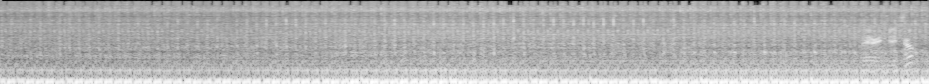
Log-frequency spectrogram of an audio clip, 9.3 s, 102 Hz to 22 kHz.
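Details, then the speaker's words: 1992 Yamaha XJ600 Seca II after carburetor work and an oil top-up: steady low idle with a slightly uneven, lumpy beat. Cylinder two reads 180 against 420–440 for the others and sounds off. Rough running, cause unconfirmed. "So, what is wrong with number two? Number two sounds like it's off."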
